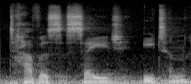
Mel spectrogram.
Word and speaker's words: Tavis Sage Eaton: His name is Tavis Sage Eaton.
